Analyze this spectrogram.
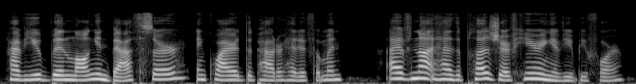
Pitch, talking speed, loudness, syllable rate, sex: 215 Hz, 215 wpm, -18 LUFS, 6.2 syllables/s, female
